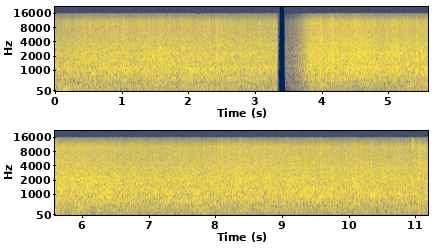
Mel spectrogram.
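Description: Heavy rain pouring steadily as an even hiss. The sound cuts out completely for a moment about a third of the way in, then comes back.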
